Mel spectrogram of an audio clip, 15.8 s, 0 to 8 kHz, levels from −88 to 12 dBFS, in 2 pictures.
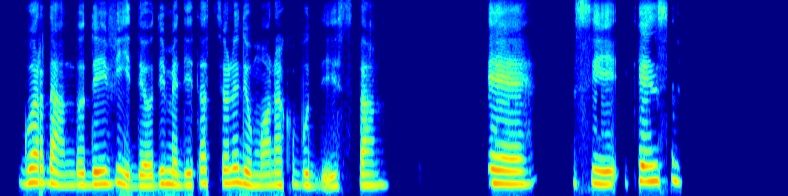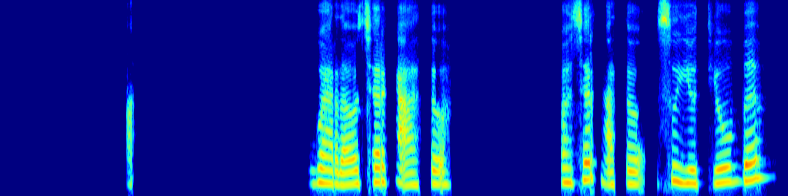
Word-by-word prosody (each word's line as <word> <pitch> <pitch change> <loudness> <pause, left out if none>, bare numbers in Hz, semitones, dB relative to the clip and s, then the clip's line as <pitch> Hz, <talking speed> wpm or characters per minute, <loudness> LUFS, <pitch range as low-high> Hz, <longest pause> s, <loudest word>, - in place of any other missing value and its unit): guardando 195 -4 +1
dei 190 +3 +4
video 165 -5 0
di 195 +4 0
meditazione 205 +3 0
di 200 - +4
un 170 -2 +1
monaco 175 +3 -5
buddista. 170 0 -4 1.1
Ehm, 195 -1 +3 0.4
sì, 195 -1 +1
penso 235 +2 +2 2.4
A - - -10 1.8
Guarda, 195 -3 +1
ho 195 - +2
cercato 200 -4 -1 1.1
ho 220 -1 +1
cercato 210 -6 -1
su 245 - +1
YouTube: 225 +7 +1
195 Hz, 75 wpm, -22 LUFS, 180-215 Hz, 2.4 s, dei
